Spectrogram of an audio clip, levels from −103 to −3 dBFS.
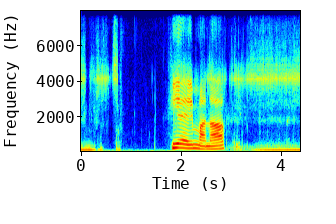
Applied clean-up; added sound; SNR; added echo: neural diffusion model UNIVERSE++.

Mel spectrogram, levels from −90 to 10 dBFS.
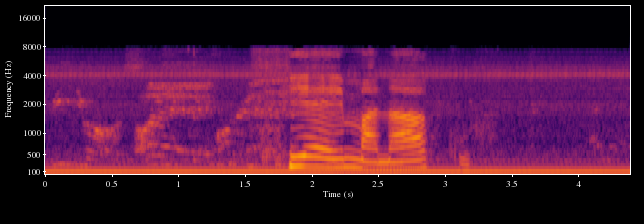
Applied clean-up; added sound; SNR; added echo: none; Mechanical fan; 5 dB; none.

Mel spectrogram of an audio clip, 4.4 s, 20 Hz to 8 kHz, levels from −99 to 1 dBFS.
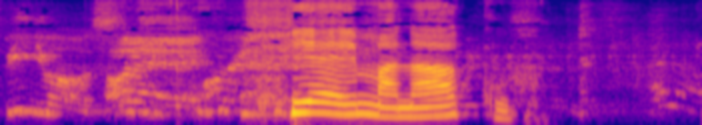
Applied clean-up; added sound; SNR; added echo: none; none; none; none.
